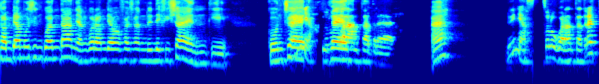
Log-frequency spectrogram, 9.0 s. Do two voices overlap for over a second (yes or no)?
yes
